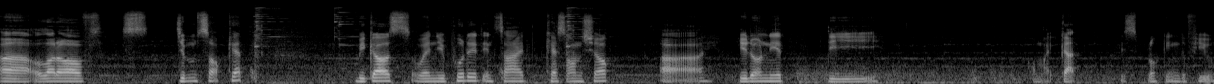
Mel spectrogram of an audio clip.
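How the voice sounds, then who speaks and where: Speaking with a non-native accent, a man goes at a fairly slow pace with long, frequent pauses over noticeable background noise. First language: not English. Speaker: gaming content creator. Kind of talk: tutorial. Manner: halting, many fillers.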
